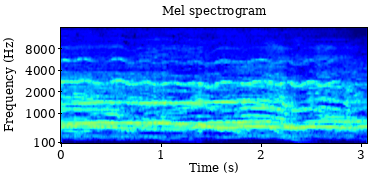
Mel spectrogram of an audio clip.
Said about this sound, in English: The twaddle team cheered anyway.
